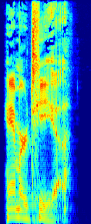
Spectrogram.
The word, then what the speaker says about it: hamartia: I can't pronounce it exactly, but the way I understand you're supposed to pronounce it is hamartia.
